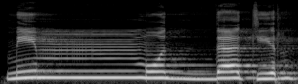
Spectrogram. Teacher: Cara bacanya nun dimasukkan atau dileburkan ke mim disertai dengungan. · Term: idgham bi gunnah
